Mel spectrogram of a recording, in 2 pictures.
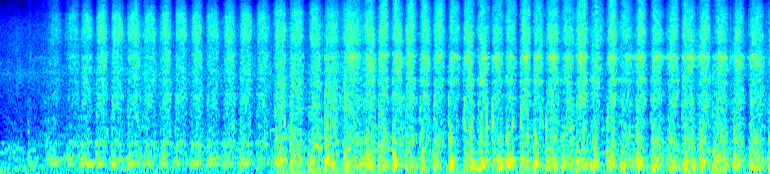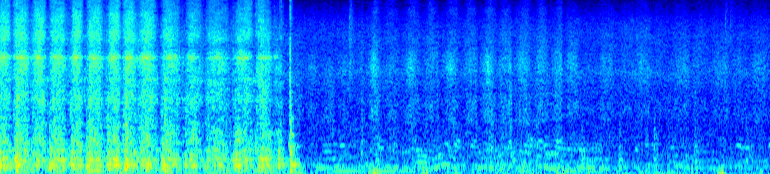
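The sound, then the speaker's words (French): Rapid, rhythmic scrubbing and rubbing of stones and bricks, loud and gritty with fast back-and-forth strokes, then it stops abruptly, leaving quiet background with a couple of faint clicks. “Il frotte les pierres, les astique, les récure, les briques.”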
